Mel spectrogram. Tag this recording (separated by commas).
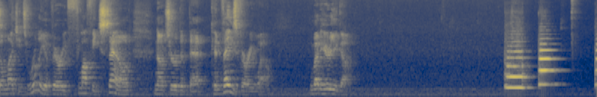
Speech, Music, Trumpet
